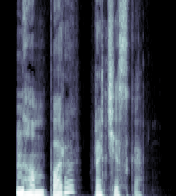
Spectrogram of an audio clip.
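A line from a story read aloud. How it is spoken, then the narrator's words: Soft. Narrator (Russian): она мягко проговорила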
